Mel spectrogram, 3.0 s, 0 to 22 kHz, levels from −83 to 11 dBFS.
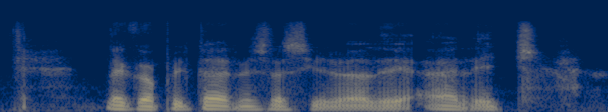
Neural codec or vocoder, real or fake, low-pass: codec, 16 kHz in and 24 kHz out, 0.8 kbps, FocalCodec, streaming, 65536 codes; fake; 9.9 kHz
